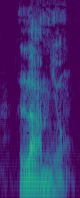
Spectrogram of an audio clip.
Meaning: shark
- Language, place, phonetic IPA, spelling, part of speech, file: Occitan, Béarn, [ˈlamjo], làmia, noun, LL-Q14185 (oci)-làmia.wav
